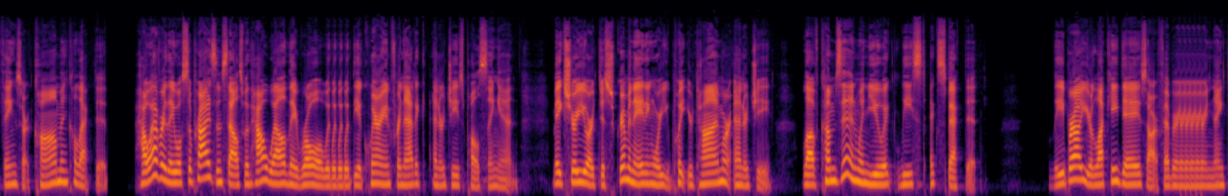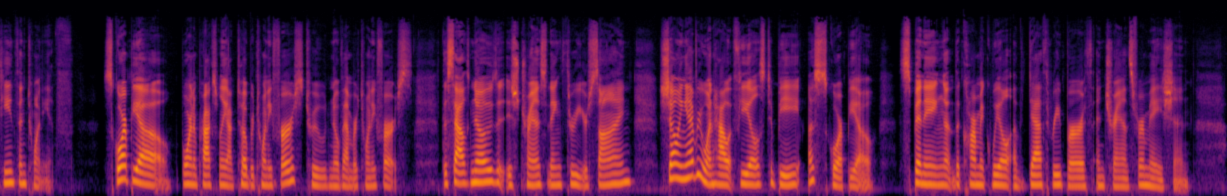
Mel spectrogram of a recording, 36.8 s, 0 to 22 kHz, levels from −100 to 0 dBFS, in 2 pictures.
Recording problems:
audio stuttering; at 5 s and at 18 s

